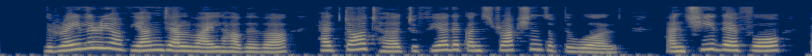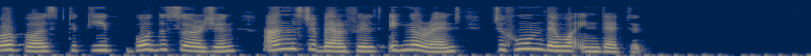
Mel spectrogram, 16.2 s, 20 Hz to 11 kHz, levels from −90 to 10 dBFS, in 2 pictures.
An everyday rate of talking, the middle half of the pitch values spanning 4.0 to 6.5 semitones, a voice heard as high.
No: slow, 125 wpm; average, 4.4 semitones; very high, 250 Hz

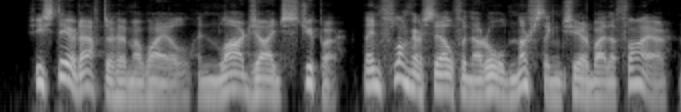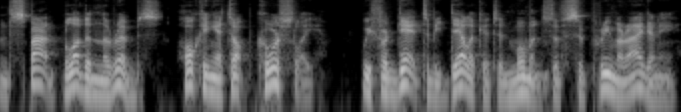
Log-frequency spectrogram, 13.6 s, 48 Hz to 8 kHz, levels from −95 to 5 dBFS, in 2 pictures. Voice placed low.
Yes: low, 110 Hz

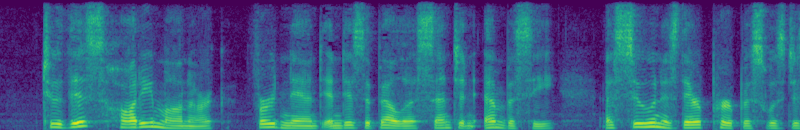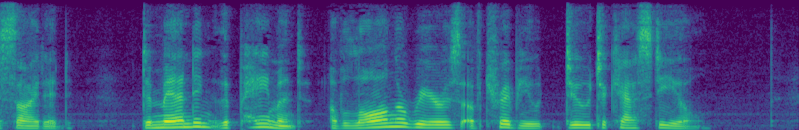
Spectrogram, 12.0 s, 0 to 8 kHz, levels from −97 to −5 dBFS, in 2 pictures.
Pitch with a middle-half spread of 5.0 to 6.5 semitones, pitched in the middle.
Yes: wide, 5.5 semitones; medium, 165 Hz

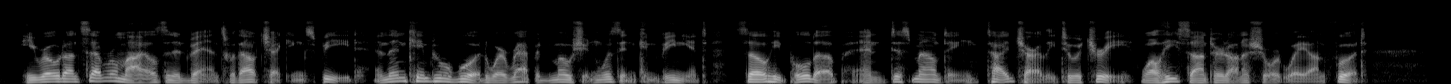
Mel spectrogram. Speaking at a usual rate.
Yes: average, 170 wpm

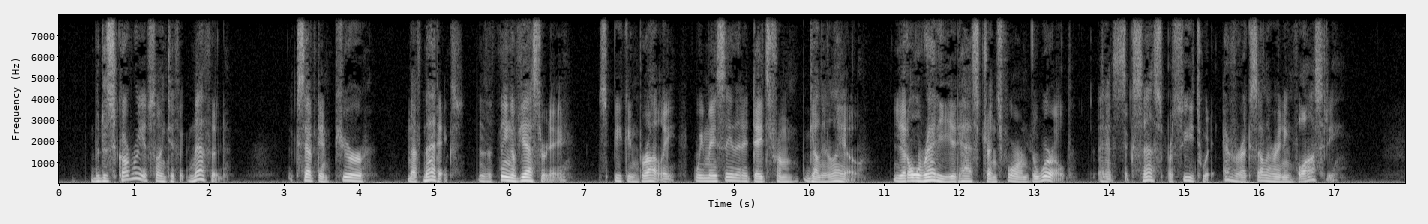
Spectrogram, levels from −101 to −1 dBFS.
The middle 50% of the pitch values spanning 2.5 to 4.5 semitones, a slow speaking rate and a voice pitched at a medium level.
No: average, 4.2 semitones; slow, 130 wpm; low, 130 Hz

